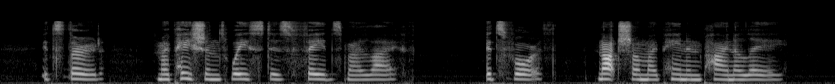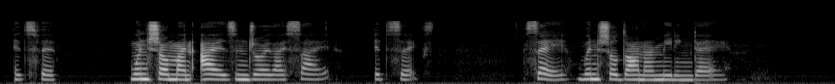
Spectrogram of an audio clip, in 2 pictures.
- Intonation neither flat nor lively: No, narrow, 1.6 semitones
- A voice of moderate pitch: No, high, 230 Hz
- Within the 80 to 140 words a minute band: Yes, slow, 135 wpm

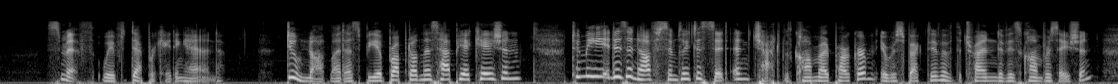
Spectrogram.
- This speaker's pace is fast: No, average, 190 wpm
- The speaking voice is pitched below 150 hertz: No, high, 195 Hz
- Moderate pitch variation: No, wide, 7.9 semitones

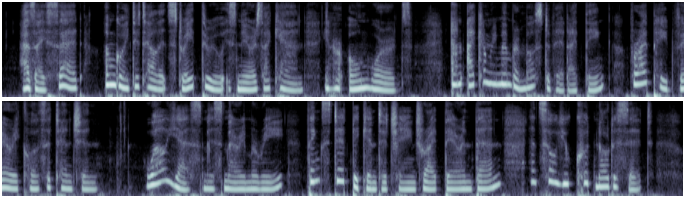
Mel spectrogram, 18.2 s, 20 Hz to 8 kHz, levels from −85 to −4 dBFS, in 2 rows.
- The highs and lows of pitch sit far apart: Yes, wide, 6.8 semitones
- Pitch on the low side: No, high, 205 Hz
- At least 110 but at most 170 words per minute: No, average, 180 wpm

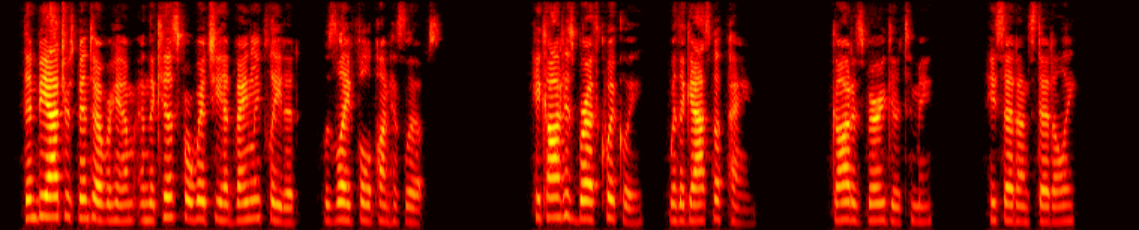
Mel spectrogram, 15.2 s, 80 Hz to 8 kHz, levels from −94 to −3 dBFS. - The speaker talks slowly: No, average, 155 wpm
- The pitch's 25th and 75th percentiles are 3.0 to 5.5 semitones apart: No, narrow, 2.5 semitones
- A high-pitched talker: Yes, high, 215 Hz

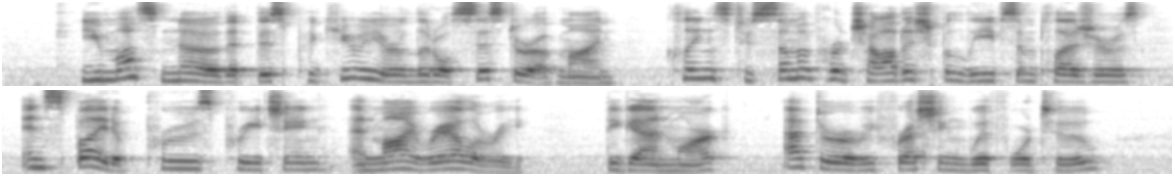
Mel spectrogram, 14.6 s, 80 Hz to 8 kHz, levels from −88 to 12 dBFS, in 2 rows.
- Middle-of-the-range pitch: No, high, 210 Hz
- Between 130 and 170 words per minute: Yes, average, 145 wpm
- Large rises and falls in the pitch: Yes, wide, 6.1 semitones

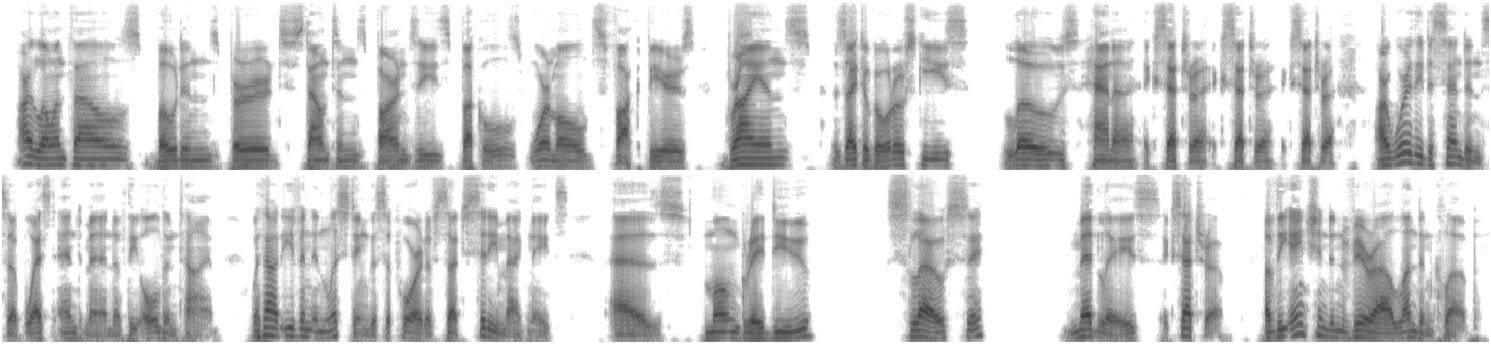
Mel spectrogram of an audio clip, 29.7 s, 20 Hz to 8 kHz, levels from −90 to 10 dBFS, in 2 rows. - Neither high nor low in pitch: No, low, 100 Hz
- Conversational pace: No, slow, 100 wpm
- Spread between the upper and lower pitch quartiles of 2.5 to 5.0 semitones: Yes, average, 3.8 semitones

